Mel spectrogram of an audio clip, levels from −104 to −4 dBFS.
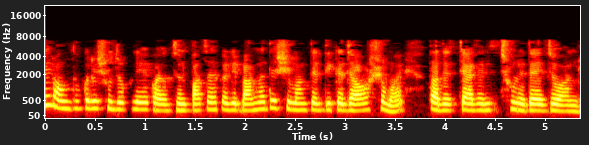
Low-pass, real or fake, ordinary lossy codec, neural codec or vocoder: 7.2 kHz; fake; MP3, 48 kbps; vocoder, 22.05 kHz, 80 mel bands, HiFi-GAN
